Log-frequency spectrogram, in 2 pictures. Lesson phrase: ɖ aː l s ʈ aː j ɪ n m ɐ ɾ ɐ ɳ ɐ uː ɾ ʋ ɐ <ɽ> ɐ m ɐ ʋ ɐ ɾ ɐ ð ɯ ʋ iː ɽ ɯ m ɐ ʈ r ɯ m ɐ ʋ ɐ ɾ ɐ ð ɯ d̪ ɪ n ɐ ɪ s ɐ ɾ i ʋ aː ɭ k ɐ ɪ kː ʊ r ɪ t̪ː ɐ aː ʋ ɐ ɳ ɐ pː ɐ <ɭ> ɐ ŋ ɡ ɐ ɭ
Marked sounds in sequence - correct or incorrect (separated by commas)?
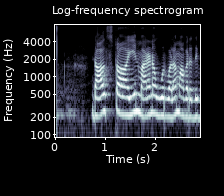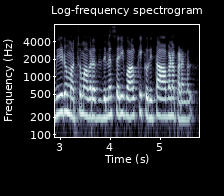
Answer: incorrect, incorrect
